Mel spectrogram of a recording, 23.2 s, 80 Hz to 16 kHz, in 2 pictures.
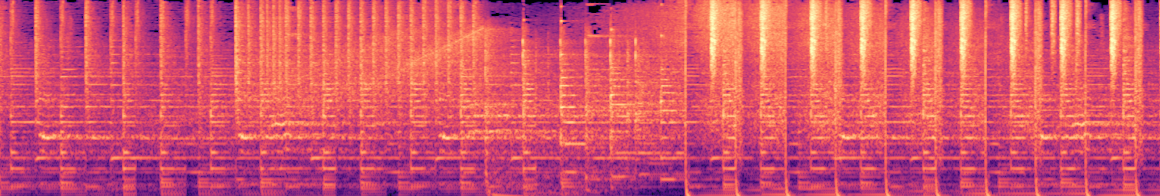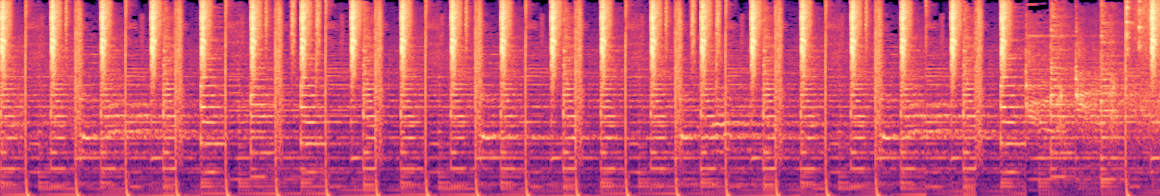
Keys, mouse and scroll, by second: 0.6-2.1 drag, 5.2 click, 7.9 click, 12.6 e, 14.3-14.9 typing, 16.7 click, 17.9 space, 17.9 click, 18.4 space, 19.0 click.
